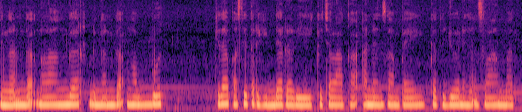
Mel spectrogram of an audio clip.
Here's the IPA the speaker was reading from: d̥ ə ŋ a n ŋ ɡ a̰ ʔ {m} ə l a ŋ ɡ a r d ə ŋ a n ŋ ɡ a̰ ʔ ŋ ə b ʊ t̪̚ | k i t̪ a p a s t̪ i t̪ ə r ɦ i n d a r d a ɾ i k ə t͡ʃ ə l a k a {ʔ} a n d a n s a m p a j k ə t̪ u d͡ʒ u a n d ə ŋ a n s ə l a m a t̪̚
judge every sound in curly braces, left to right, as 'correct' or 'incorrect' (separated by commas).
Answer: incorrect, correct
